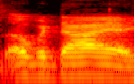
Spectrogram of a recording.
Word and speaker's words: Obadiah: And I'd be like, oh, it's pronounced Obadiah. You can just call me Obi.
